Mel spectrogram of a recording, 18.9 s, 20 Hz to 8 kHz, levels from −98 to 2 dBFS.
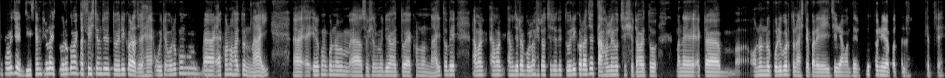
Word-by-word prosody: ওই 210 Hz, -, +5 dB
যে -, -, +9 dB, 0.2 s
ডিসেন্ট্রালাইজড 190 Hz, +3 st, +2 dB
ওরকম 195 Hz, +3 st, +2 dB
একটা 195 Hz, 0 st, +2 dB
সিস্টেম 200 Hz, 0 st, +1 dB
যদি 200 Hz, 0 st, +4 dB
তৈরি 175 Hz, +1 st, +2 dB
করা 170 Hz, -3 st, +7 dB
যায়, 130 Hz, -1 st, 0 dB
হ্যাঁ, 145 Hz, 0 st, -3 dB
ঐটা 160 Hz, +2 st, -2 dB
ওরকম 190 Hz, +4 st, -3 dB, 0.4 s
অ্যা 165 Hz, -, +2 dB, 0.2 s
এখনো 180 Hz, +3 st, -3 dB
হয়তো 175 Hz, 0 st, -1 dB, 0.2 s
নাই। 135 Hz, -2 st, +2 dB, 0.6 s
আ -, -, 0 dB, 0.2 s
এ -, -, 0 dB
এরকম 160 Hz, +2 st, +1 dB, 0.5 s
ম্যা 135 Hz, -, 0 dB, 0.2 s
সোশ্যাল 140 Hz, +1 st, -6 dB
মিডিয়া 145 Hz, +1 st, 0 dB
হয়তো 135 Hz, +1 st, -5 dB
এখনো 140 Hz, +1 st, -10 dB, 0.2 s
নাই। 130 Hz, +5 st, -2 dB
তবে 165 Hz, +1 st, +2 dB, 0.5 s
আমার 160 Hz, +2 st, +2 dB, 0.2 s
আমার 165 Hz, +1 st, +1 dB, 0.2 s
আমি 160 Hz, -, -2 dB
যেটা 170 Hz, +1 st, +4 dB
বললাম 160 Hz, +2 st, +1 dB
সেটা 165 Hz, +1 st, -2 dB
হচ্ছে 165 Hz, +1 st, -10 dB
যদি 170 Hz, 0 st, -2 dB
তৈরি 165 Hz, +3 st, +4 dB
করা 180 Hz, -1 st, +7 dB
যায় 200 Hz, -, +3 dB
তাহলে 150 Hz, +2 st, +2 dB
হচ্ছে 160 Hz, 0 st, -6 dB
সেটা 140 Hz, -1 st, -1 dB
হয়তো 140 Hz, +2 st, -1 dB, 0.5 s
মানে 135 Hz, 0 st, -1 dB, 0.3 s
একটা 140 Hz, -, +1 dB, 0.2 s
এমা 125 Hz, -1 st, -14 dB, 0.3 s
অনন্য 155 Hz, +2 st, -1 dB
পরিবর্তন 160 Hz, 0 st, +3 dB
আসতে 135 Hz, +3 st, -3 dB
পারে 130 Hz, -1 st, +3 dB, 0.2 s
এই 125 Hz, -, -1 dB
যে 140 Hz, -, -1 dB, 0.2 s
আমাদের 135 Hz, +1 st, -2 dB, 0.2 s
তথ্য 155 Hz, +2 st, -4 dB
নিরাপত্তার 145 Hz, -2 st, +2 dB, 0.4 s
ক্ষেত্রে। -, -, -11 dB
160 Hz, 175 wpm, -23 LUFS, 140-175 Hz, 0.6 s, যে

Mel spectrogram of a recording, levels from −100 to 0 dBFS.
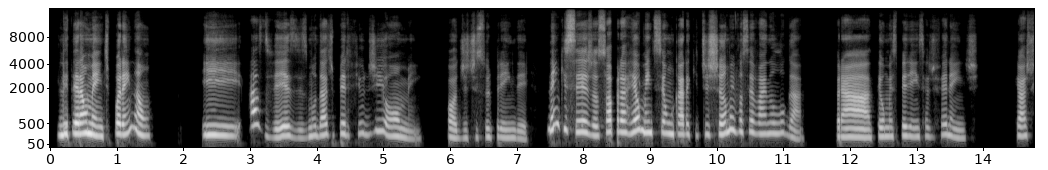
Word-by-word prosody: Literalmente, 250 Hz, -3 st, +6 dB
porém, 260 Hz, +4 st, +4 dB
não. 235 Hz, -, +2 dB, 0.8 s
E, 225 Hz, -2 st, 0 dB
às 450 Hz, -, +1 dB
vezes, 180 Hz, -2 st, -1 dB
mudar 220 Hz, +3 st, -2 dB
de 230 Hz, -2 st, -19 dB
perfil 260 Hz, +2 st, -7 dB
de 305 Hz, +6 st, -7 dB
homem 190 Hz, -8 st, -4 dB, 0.4 s
pode 170 Hz, -2 st, -5 dB
te 180 Hz, +2 st, -14 dB
surpreender, 175 Hz, -4 st, -9 dB, 0.3 s
nem 360 Hz, +9 st, +1 dB
que 370 Hz, -5 st, -2 dB
seja 295 Hz, -8 st, +1 dB
só 295 Hz, +8 st, +2 dB
pra 300 Hz, -1 st, +2 dB
realmente 290 Hz, 0 st, +2 dB
ser 290 Hz, -1 st, -4 dB
um 265 Hz, -2 st, 0 dB
cara 250 Hz, 0 st, 0 dB
que 225 Hz, -1 st, -23 dB
te 245 Hz, +2 st, -10 dB
chama 255 Hz, +8 st, +1 dB
e -, -, +1 dB
você 300 Hz, -1 st, -5 dB
vai 255 Hz, -1 st, -4 dB
no 265 Hz, 0 st, -5 dB
lugar, 200 Hz, -, -9 dB, 0.5 s
pra 190 Hz, -2 st, +3 dB
ter 200 Hz, -, -3 dB
uma 200 Hz, 0 st, -4 dB
experiência 200 Hz, 0 st, -7 dB
diferente. 185 Hz, -4 st, -10 dB, 0.6 s
Que 220 Hz, -, -5 dB
eu -, -, +2 dB
acho 215 Hz, +1 st, -7 dB
225 Hz, 160 wpm, -24 LUFS, 195-265 Hz, 0.8 s, Literalmente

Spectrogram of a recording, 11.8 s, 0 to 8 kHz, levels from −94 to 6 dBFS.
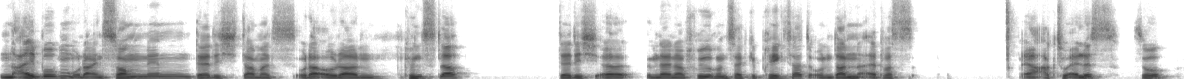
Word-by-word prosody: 'n 110 Hz, +1 st, +4 dB
Album 150 Hz, +8 st, +3 dB
oder 100 Hz, +2 st, +1 dB
einen 100 Hz, 0 st, -1 dB
Song 120 Hz, +7 st, +2 dB
nennen, 145 Hz, -1 st, -3 dB
der 105 Hz, -4 st, +2 dB
dich 105 Hz, +1 st, -4 dB
damals 105 Hz, +2 st, -3 dB
oder 100 Hz, -1 st, +2 dB
oder 100 Hz, 0 st, +4 dB
'n 95 Hz, -2 st, -4 dB
Künstler, 145 Hz, +5 st, +1 dB, 0.9 s
der 105 Hz, -1 st, +3 dB
dich, 105 Hz, -1 st, -2 dB
äh, 100 Hz, -1 st, +3 dB, 0.2 s
in 95 Hz, +1 st, -3 dB
deiner 100 Hz, -1 st, +2 dB
früheren 130 Hz, +5 st, +1 dB
Zeit 120 Hz, -2 st, -2 dB
geprägt 125 Hz, +2 st, -1 dB
hat 155 Hz, 0 st, -2 dB
und 100 Hz, 0 st, -3 dB
dann 110 Hz, +3 st, +4 dB
etwas 105 Hz, 0 st, -4 dB, 1.0 s
ja, -, -, -1 dB
aktuelles -, -, -1 dB
so? 135 Hz, +7 st, -2 dB
110 Hz, 140 wpm, -23 LUFS, 100-130 Hz, 1.0 s, n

